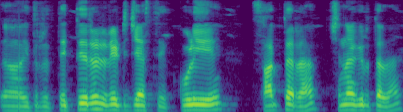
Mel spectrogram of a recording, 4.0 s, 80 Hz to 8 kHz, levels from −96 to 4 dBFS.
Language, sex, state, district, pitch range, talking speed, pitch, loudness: Kannada, male, Karnataka, Bellary, 125-145 Hz, 120 wpm, 140 Hz, -18 LUFS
